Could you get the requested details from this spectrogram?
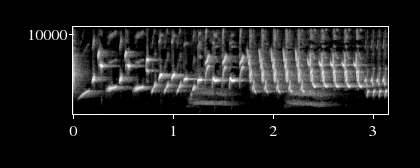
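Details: Canary, called a Russian canary, singing a bright, high, rapid song: sliding whistled notes, then fast rolling trills and buzzy chattering phrases, with a lower rattling note in between.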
